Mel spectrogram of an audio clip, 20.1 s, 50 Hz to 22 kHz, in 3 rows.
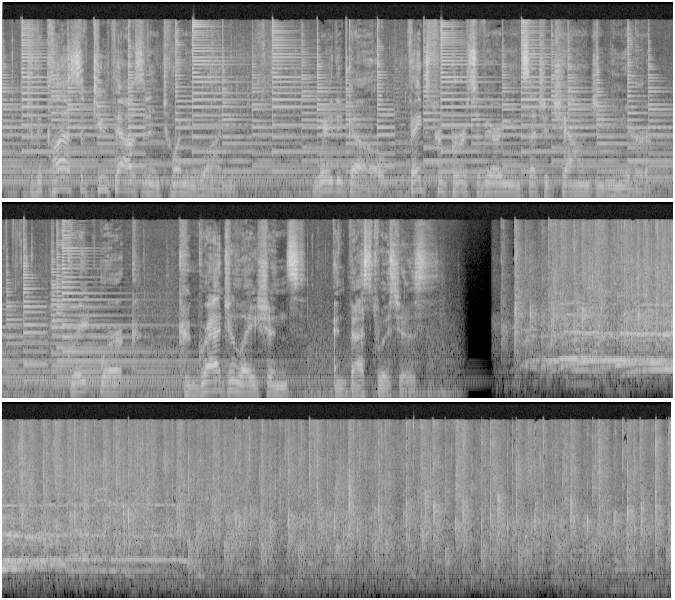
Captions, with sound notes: - To the class of 2021, way to go! Thanks for persevering in such a challenging year. Great work. Congratulations and best wishes. (people cheering)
